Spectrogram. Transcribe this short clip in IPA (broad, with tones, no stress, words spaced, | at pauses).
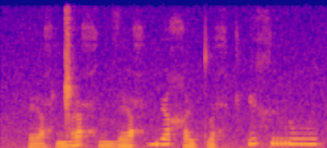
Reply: ɛ˩ħ ŋ͡ǁə˧˥ħnzɛ˩˧ħbɪ˥ χɪ˩˧tʷɪ˩˧ħ t͡ʃʼɪ˥xru˥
